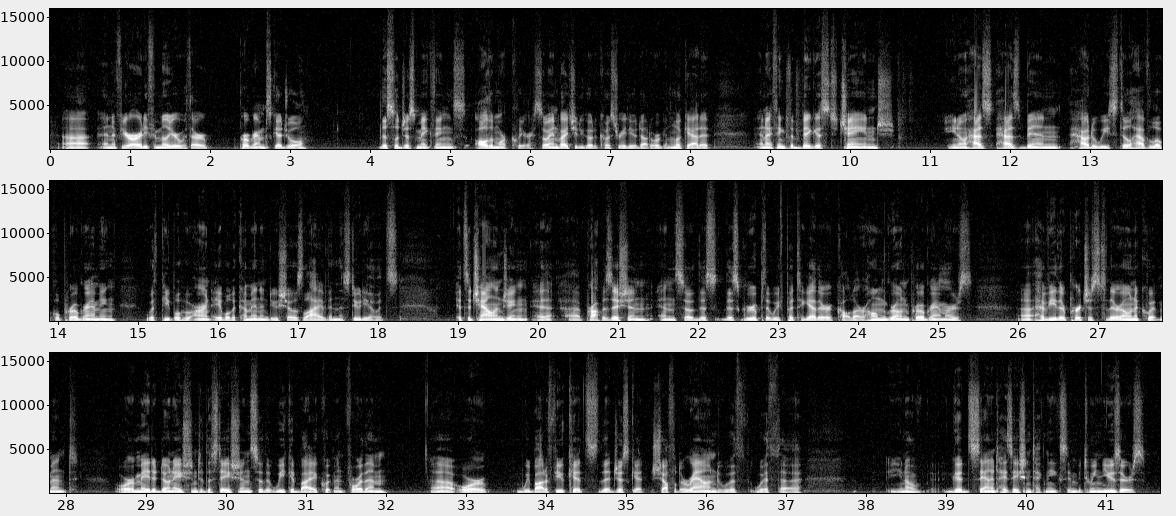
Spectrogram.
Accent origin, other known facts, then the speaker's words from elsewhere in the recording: Southern California, United States; moved away as an adult; also born or lived in Portland, Oregon; now in Astoria, United States; I grew up in Southern California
